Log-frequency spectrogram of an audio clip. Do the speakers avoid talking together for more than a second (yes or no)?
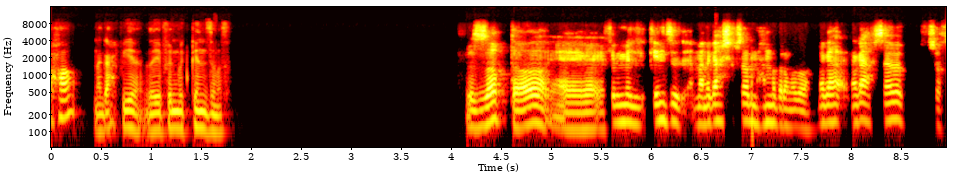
yes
